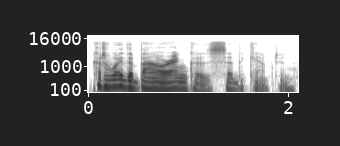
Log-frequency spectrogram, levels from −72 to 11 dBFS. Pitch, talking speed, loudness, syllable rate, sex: 115 Hz, 230 wpm, -16 LUFS, 6.0 syllables/s, male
